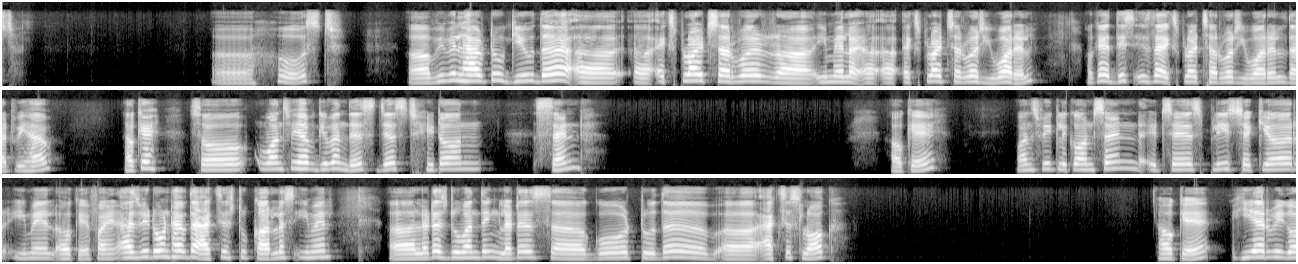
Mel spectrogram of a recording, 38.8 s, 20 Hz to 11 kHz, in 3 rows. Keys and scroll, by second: 0.0-4.1 typing, 9.3 ctrl+v.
